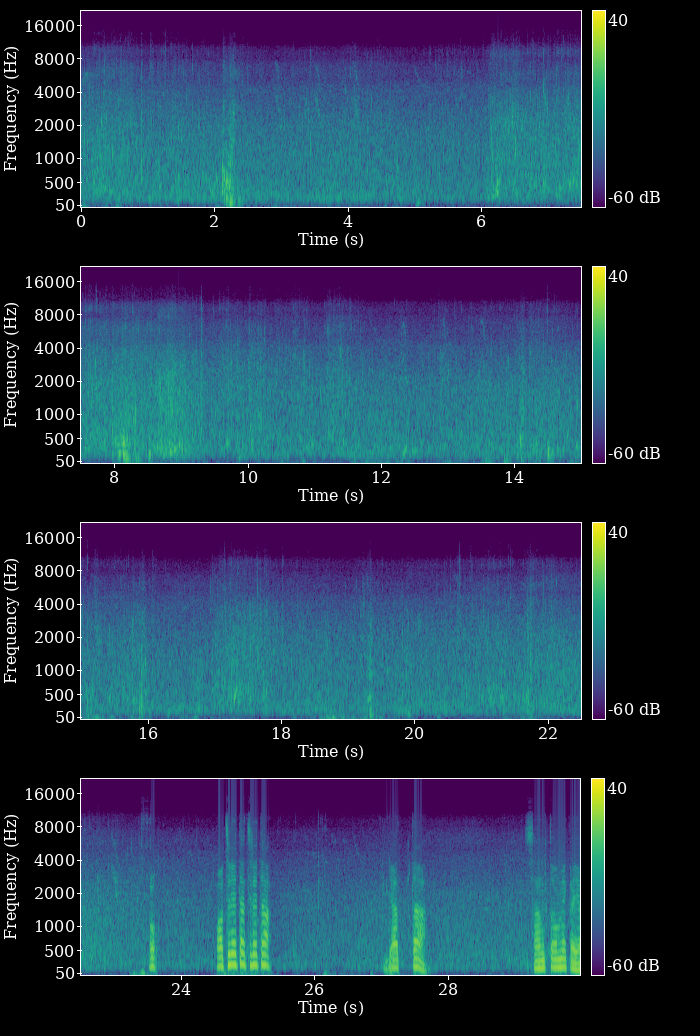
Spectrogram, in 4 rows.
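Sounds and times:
waves lapping against rocks: 0:00.0 - 0:23.6.

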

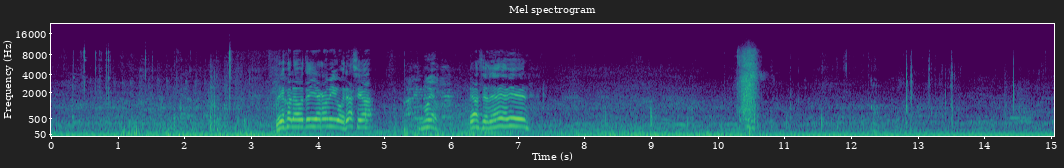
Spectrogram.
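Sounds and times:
short rushing hiss: 0:10.3 - 0:10.8.

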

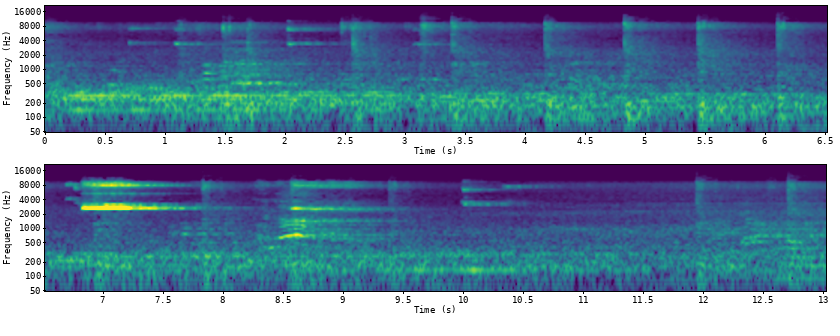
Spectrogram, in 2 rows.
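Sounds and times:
volleyball hitting wooden court: 0:01.2 - 0:08.2, 0:09.2 - 0:09.7, 0:11.8 - 0:13.0
whistle blast: 0:06.7 - 0:07.8.

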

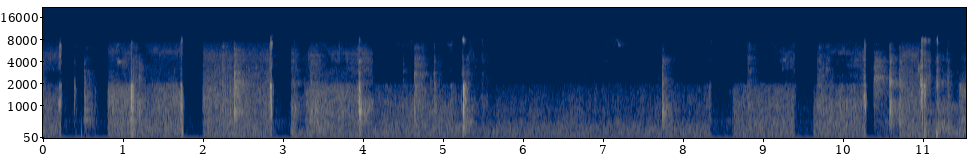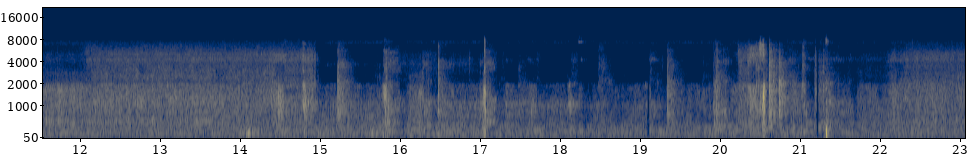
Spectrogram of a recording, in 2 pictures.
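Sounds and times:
deep-frying hiss: 0:00.8 - 0:04.6, 0:08.8 - 0:23.0.

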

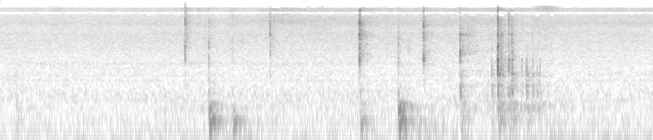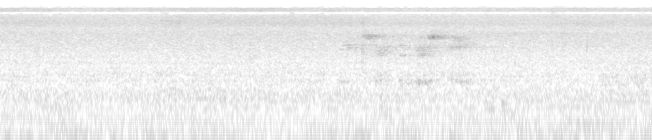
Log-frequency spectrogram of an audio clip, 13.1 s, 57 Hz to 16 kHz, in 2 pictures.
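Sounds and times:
heavier knocks: 0:02.0 - 0:02.6, 0:03.6 - 0:05.5.

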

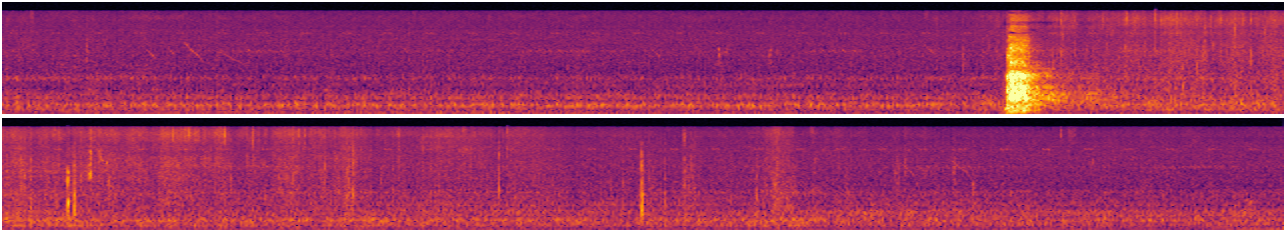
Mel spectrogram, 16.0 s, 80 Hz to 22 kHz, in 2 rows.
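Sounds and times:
antelope alarm bark: 0:06.2 - 0:07.0.

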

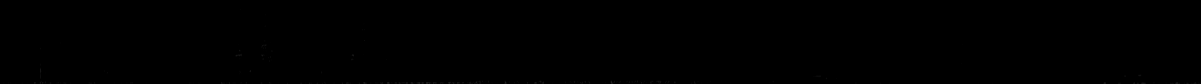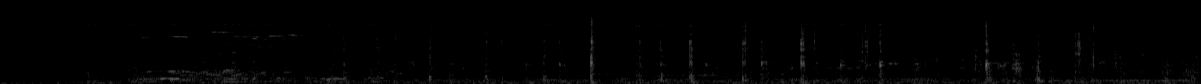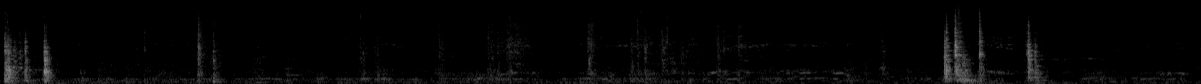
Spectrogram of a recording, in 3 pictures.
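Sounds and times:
bird chirp: 0:12.9 - 0:16.2.

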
